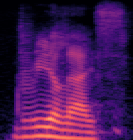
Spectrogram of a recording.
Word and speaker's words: realize: Realize. Yeah, it's actually two syllables, not three. It's not realize. It's real eyes.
